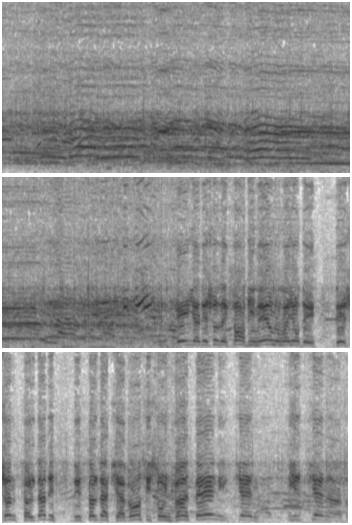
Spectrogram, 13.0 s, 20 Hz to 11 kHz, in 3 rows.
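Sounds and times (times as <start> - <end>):
crowd singing and cheering in celebration: 0.0 - 6.6
speech: 6.8 - 13.0.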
